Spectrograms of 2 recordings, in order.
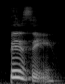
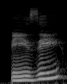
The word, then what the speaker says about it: busy: this winning syllable so most of my clients either say BZ with a like a sound that doesn't really exist in English e-easy or some of them say buzzy because the spelling of this one is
